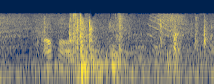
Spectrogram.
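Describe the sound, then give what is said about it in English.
A professor's office door being closed, a brief muffled thud amid shuffling sounds, with voices present. “Alcott comes out and closes his door.”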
